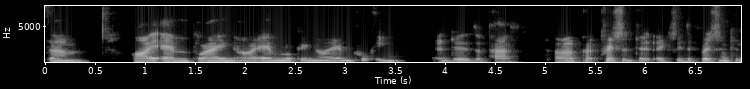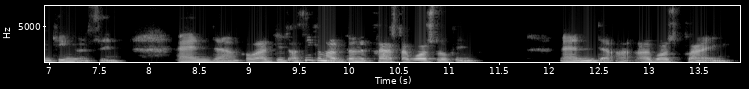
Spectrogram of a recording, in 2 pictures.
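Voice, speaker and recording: Woman teacher, chatty and meandering, gravelly, dull lo-fi call audio. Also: low voice, normal speed. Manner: chatty, rambling, with fillers and restarts. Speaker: English language teacher presenting. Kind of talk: anecdotal presentation to teachers. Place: home.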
